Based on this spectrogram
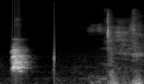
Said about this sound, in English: There go my dogs.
